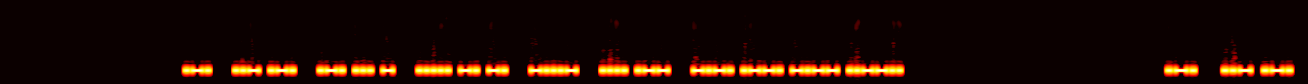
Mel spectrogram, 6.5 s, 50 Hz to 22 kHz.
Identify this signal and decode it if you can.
Morse code, heard as a keyed tone, about 52 wpm, 700 Hz. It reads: R UR RST 5NN <BT> HW CPY? R UR
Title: Speed-Racing Common QSO Phrases - 45wpm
